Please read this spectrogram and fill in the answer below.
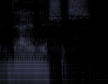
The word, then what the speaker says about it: Dionysius: I've worked at how to pronounce that. I have it written out phonetically here. I really think that's pronounced appropriately, Dionysius.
